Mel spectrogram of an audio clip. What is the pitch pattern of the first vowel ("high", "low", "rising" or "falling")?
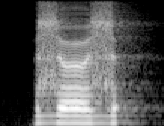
high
